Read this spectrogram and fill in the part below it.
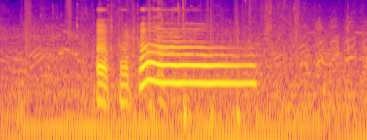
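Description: A young woman sings out a long, loud note close to a microphone.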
